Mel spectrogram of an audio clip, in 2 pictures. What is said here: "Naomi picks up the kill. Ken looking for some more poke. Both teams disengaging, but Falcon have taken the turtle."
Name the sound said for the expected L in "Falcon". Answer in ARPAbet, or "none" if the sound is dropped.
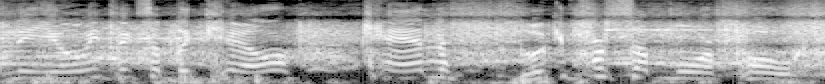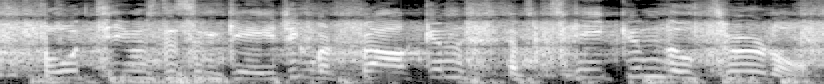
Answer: L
